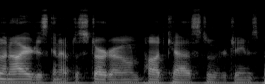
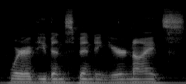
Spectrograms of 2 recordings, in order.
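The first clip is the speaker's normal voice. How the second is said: usual speaking voice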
